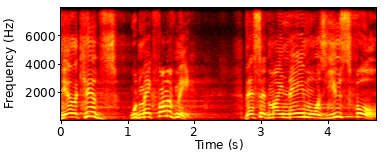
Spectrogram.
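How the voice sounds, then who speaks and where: Over noticeable background noise and audible room echo, a man talks fairly slowly with lively intonation and an extremely high pitch. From Zimbabwe. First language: Shona. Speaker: public speaker. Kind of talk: speech. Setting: stage with audience.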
